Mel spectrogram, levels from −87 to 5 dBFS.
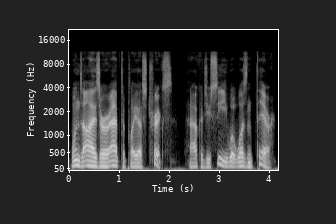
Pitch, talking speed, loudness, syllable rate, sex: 120 Hz, 200 wpm, -17 LUFS, 4.8 syllables/s, male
